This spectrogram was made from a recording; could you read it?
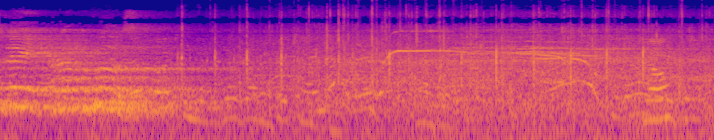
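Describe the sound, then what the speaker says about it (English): An audience applauds at a Galway All-Ireland Senior Camogie Championship acceptance speech, with steady clapping and crowd murmur throughout and voices over the top. "A round of applause."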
